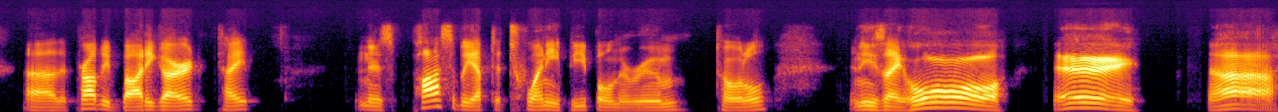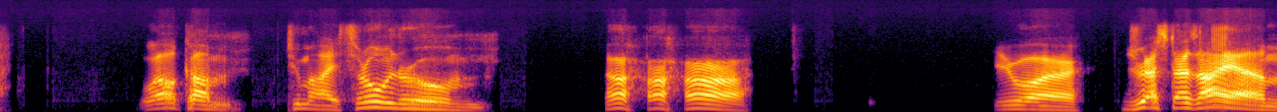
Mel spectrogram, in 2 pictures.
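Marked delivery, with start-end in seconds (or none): 6.8-19.2 very drawn-out, slow, laughing kingly delivery. Voicing a king greeting a guest in his throne room: bellowing laugh while talking. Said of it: "And he laughs, his bellowing laugh".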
